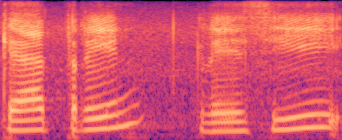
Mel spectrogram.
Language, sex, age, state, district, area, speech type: Tamil, female, 45-60, Tamil Nadu, Tiruchirappalli, rural, spontaneous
